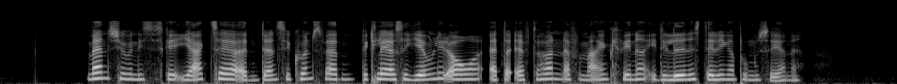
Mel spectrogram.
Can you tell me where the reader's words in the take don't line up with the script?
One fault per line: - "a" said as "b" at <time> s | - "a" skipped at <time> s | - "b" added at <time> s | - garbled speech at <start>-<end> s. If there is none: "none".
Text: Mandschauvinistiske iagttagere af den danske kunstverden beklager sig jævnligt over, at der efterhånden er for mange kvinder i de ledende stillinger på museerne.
none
